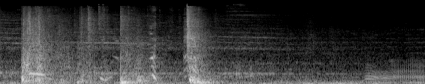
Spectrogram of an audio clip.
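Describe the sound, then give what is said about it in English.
Three heavy thuds land in quick succession as a person is thrown from a moving train, followed by a low, steady rumble that fades out. “That's no way to exit a moving train, my boy.”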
